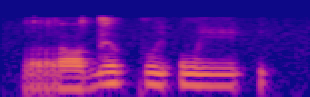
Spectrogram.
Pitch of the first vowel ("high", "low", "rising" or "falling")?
low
